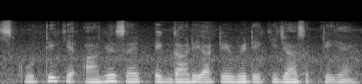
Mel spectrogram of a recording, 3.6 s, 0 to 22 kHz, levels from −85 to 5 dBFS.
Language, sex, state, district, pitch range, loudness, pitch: Hindi, male, Arunachal Pradesh, Lower Dibang Valley, 120-135 Hz, -15 LUFS, 125 Hz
